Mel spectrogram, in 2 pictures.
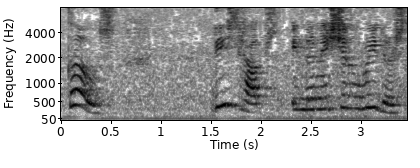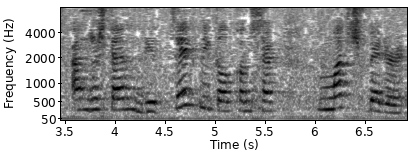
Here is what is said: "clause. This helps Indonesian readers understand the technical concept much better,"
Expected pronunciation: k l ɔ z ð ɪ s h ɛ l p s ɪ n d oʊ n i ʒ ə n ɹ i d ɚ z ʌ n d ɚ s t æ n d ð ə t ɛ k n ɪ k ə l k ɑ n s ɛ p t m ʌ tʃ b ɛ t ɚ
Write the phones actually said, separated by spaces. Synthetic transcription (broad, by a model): k l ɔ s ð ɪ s h ɛ l p s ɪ n d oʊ n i ʃ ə n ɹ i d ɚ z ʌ n d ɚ s t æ n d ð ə t ɛ k n ɪ k ə l k ɑ n s ɛ p t m ʌ tʃ b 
